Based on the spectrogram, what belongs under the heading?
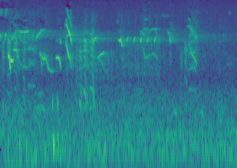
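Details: Austral blackbirds, highly social birds kept in groups, in Chile, sing a lively, overlapping chorus of varied whistles, slurred rising notes and chattering phrases, high and complex, with faint background noise.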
